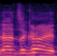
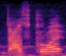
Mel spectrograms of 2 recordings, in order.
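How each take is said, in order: First: It is spoken in an Italian accent. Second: It is spoken in a Russian accent. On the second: "Try it in a Russian accent"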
